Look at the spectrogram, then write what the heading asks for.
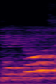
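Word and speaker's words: debtors: दो इंपॉर्टेंट चीज की, डेटर्स एंड क्रेडिटर्स। इसको डेटर्स बोलते हैं, बी साइलेंट है ना, बी साइलेंट।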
